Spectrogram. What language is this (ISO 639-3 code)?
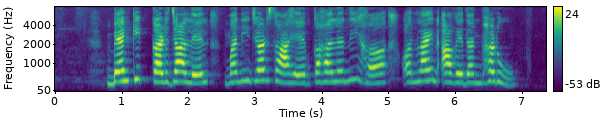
mai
